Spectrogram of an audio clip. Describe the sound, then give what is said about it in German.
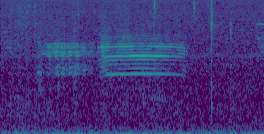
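A single sheep bleats once, a wavering, slightly nasal call lasting about a second and a half, over a low, steady background rumble. No one speaks. “So, Schafe.”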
